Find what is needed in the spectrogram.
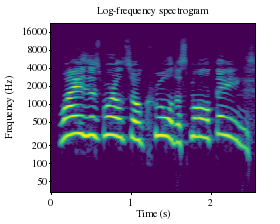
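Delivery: play-acted very high, tearful sobbing voice. Describing a scene where a character collapses sobbing, mock-sobbing in a higher voice. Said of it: "I really like your impression of this".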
